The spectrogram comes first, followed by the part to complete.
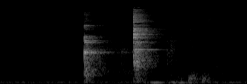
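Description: A measuring jug set down into a ceramic bowl, clinking: two sharp knocks about half a second apart, a second in, followed by a couple of lighter ticks.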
